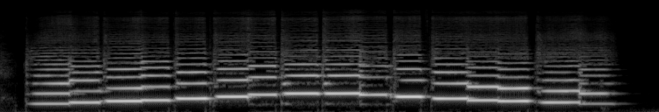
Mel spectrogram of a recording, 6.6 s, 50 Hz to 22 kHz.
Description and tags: Part of the Good-sounds dataset of monophonic instrumental sounds.
instrument::flute
note::F
good-sounds-id::7253
mode::major
Intentionally played as an example of bad-articulation-staccato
